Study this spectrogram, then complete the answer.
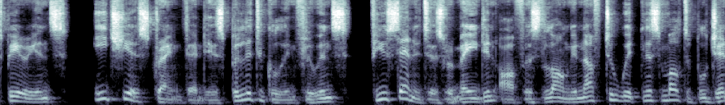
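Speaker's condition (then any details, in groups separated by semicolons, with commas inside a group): No condition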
